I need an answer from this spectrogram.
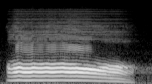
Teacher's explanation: the back vowel, cardinal number 5, would be O, and O with rounded lips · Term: cardinal number 13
